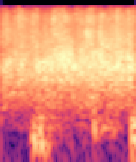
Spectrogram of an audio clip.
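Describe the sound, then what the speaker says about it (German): A live audience bursts into applause at a talk event: a short, dense clatter of clapping hands, loud and close, with no pauses. "einen Applaus bitte für meine Mama"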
